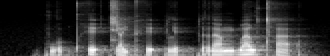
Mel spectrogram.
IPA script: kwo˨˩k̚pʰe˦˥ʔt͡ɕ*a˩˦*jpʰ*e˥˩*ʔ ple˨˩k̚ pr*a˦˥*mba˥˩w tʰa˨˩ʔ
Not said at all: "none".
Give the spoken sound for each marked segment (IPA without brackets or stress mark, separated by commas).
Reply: a˩˦, e˨˩, a˦˥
